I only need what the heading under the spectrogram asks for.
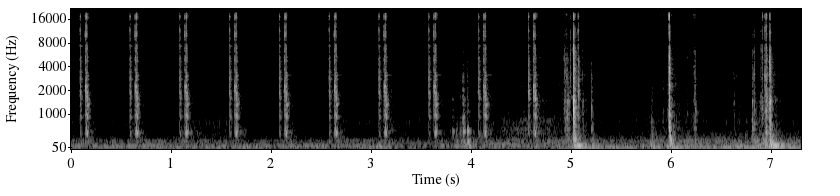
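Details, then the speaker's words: Sharan with turn signals and hazards not working; relay ticks about once a second, then loses its beat and stutters while a tester on constant positive checks the relay's ground, which flickers; suspected poor ground. "Бізде қанша 11-де 6 ойнап тұр бір түрлі. Минусымыз ойнап тұр."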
